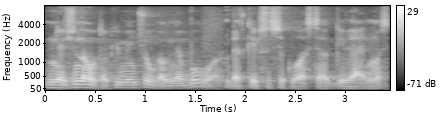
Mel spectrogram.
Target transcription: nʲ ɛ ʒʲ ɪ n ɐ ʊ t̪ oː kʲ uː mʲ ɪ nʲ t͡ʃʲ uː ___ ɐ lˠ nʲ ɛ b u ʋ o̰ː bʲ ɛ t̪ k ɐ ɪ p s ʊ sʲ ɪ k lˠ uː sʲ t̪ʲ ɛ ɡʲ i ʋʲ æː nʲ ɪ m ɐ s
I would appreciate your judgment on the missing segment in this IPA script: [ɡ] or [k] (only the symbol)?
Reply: ɡ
